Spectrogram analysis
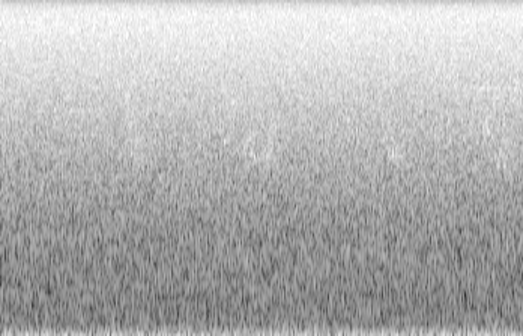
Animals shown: forest ambience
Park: Acadia National Park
